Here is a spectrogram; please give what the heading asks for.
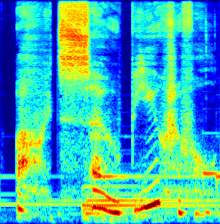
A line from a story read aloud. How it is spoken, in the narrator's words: Charlie breathed, feeling tears in her eyes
